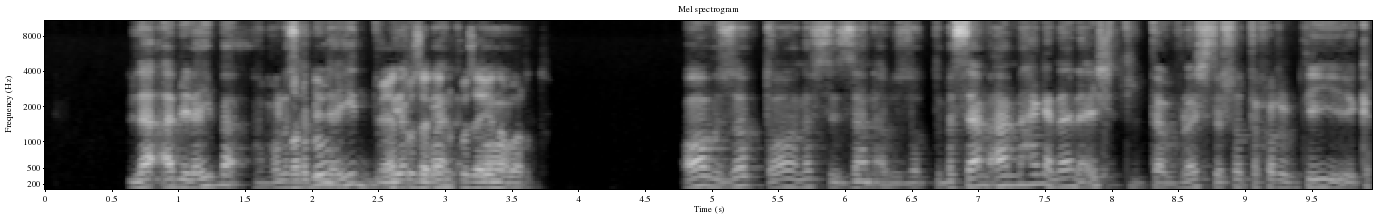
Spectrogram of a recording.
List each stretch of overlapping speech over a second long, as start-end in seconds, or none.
1.9-3.8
